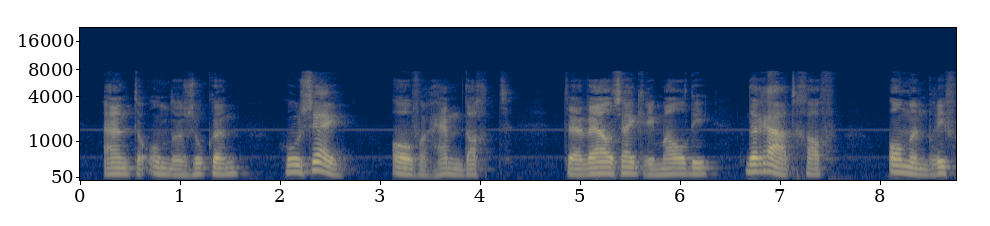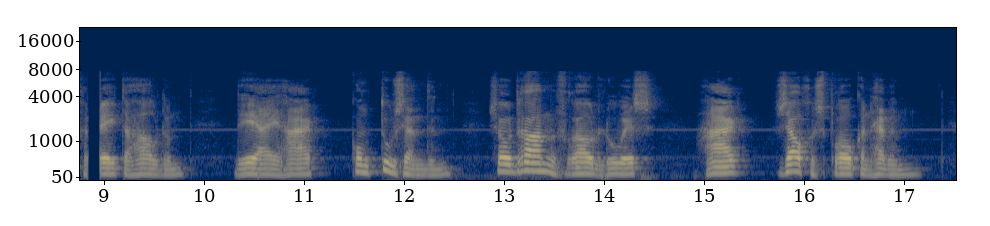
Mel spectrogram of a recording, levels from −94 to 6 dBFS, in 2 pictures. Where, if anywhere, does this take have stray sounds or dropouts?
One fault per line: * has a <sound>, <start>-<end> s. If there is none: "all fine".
* has a dropout, 8.8-9.0 s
